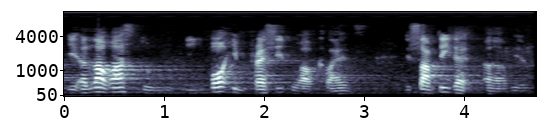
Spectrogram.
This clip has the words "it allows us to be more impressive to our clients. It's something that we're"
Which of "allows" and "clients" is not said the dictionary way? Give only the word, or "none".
allows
